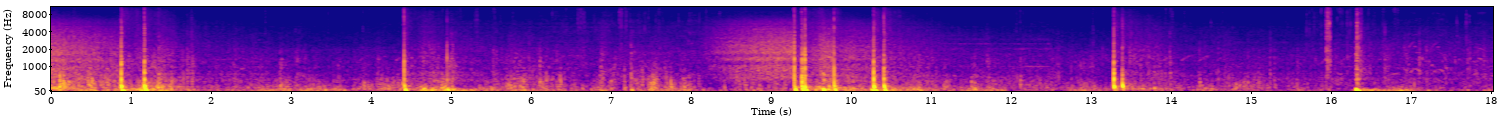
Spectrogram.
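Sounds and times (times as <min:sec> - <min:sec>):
fireworks booming: 0:00.0 - 0:17.6
firework hiss: 0:06.4 - 0:11.2.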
